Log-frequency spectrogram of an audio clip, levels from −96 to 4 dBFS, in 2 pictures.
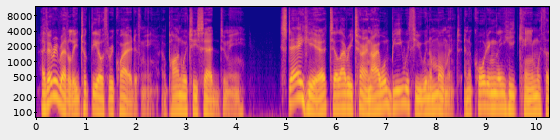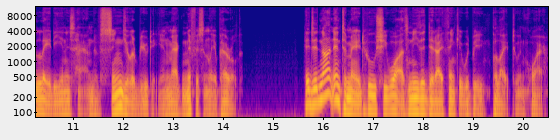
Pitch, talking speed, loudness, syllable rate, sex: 100 Hz, 180 wpm, -17 LUFS, 5.1 syllables/s, male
